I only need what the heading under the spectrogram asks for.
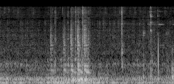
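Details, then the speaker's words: Suzuki Big Eye Transformer DA64/DA63 petrol engine idling with AC on: low uneven rumble with strong irregular knocks and vibration, no check-engine light; oil found inside the independent ignition coil, an ignition misfire. "so lakas na lagatak ayan oh kita niyo yung lagatak ng makina naka-aircon position"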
